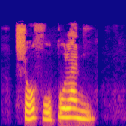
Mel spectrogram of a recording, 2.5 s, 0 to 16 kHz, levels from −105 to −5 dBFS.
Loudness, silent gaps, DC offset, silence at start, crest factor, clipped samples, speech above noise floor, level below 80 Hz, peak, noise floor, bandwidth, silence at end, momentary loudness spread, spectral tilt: -15 LUFS; none; under 0.1%; 0.3 s; 14 dB; under 0.1%; 53 dB; -62 dBFS; -2 dBFS; -67 dBFS; 8.2 kHz; 0.65 s; 15 LU; -4.5 dB/octave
